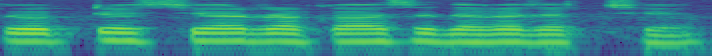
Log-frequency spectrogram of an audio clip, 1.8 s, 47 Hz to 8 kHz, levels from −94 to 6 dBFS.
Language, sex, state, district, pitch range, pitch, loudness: Bengali, female, Assam, Hailakandi, 175-190 Hz, 185 Hz, -13 LUFS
